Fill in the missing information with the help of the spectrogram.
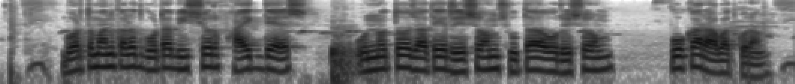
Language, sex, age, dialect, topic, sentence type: Bengali, male, 18-24, Rajbangshi, agriculture, statement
